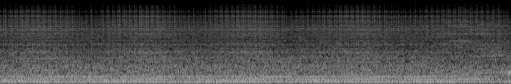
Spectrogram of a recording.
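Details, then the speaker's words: Carrier AC condenser on a no-cooling call: steady low compressor hum with constant fan whoosh, no clicking or struggling, mower droning behind; normal running. "like i said we should get that all good compressive sound yep already"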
